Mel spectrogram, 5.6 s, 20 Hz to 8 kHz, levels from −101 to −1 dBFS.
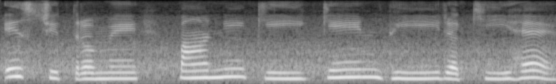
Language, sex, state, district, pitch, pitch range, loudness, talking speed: Hindi, female, Madhya Pradesh, Dhar, 220 Hz, 210-255 Hz, -14 LUFS, 85 wpm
